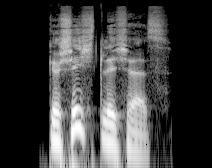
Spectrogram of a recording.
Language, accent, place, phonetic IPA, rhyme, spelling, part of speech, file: German, Germany, Berlin, [ɡəˈʃɪçtlɪçəs], -ɪçtlɪçəs, geschichtliches, adjective, De-geschichtliches.ogg
- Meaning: strong/mixed nominative/accusative neuter singular of geschichtlich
